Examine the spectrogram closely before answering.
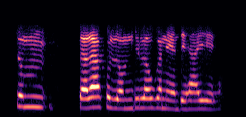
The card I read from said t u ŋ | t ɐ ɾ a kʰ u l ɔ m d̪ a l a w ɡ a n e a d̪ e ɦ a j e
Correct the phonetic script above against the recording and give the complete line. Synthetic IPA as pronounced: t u m | t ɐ ɾ a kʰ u l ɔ m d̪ i l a w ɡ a n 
